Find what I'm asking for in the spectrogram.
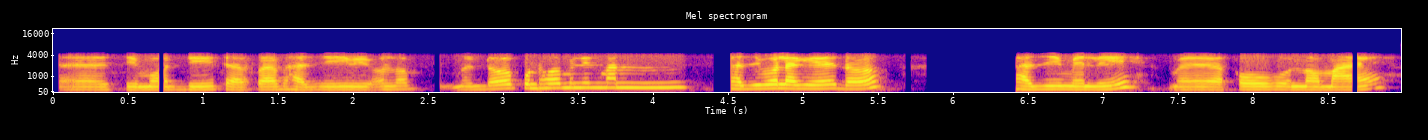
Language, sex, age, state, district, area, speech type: Assamese, female, 45-60, Assam, Dibrugarh, rural, conversation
